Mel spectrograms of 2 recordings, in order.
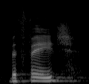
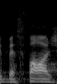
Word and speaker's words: Bethphage: As he came to the towns of Bethphage, and yes, that's pretty close to the pronunciation. I looked it up. I didn't want to say Bethphage in front of y'all. I thought that would be, y'all would judge me.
